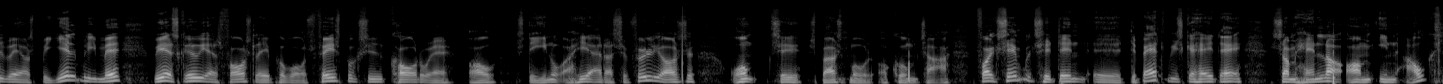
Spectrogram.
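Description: At 6.82 to 6.85 s, just after "her er der selvfølgelig", a loud pop cracks over the speech, peaking roughly 20 dB above it. A second hits at 9.09 to 9.11 s after "rum til spørgsmål og", and a third at 13.33 to 13.35 s after "have i dag som". The speech continues underneath each pop. The likely cause is a sudden voltage pulse from a plug, switch, static or driver glitch entering the signal chain.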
